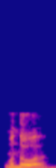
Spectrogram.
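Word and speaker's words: Manoah: É Manoá, acho que eu até pronunciei errado. – Manoá.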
